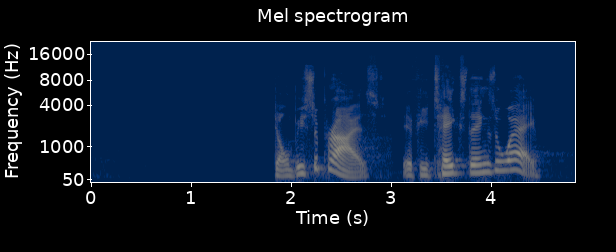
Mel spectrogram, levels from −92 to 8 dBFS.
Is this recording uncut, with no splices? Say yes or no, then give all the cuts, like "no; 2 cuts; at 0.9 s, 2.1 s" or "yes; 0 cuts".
no; 2 cuts; at 3.0 s, 3.8 s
